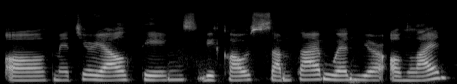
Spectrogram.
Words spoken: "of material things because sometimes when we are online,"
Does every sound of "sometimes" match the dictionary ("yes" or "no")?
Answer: no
